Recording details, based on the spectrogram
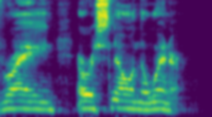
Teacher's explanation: So at the end of each thought group, except the last thought group in the sentence, you want to have a rising tone. When you get to the end of the sentence, your tone needs to fall.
